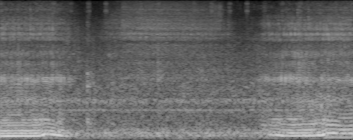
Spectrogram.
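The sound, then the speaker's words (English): A sleeping person snores loudly, with two long, rumbling, buzzy inhalations separated by a quieter pause. No one speaks. “Dude, I snore no matter what.”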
